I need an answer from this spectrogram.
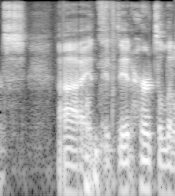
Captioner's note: participant laughs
